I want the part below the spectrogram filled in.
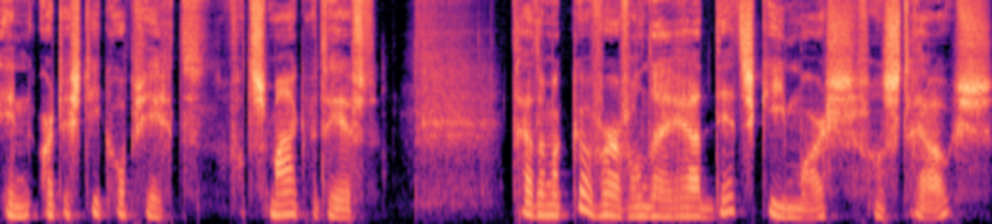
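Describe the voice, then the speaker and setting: Very slowly and somewhat breathily, a man speaks at a fairly high pitch with ordinary pitch variation, in a dry, close sound with no echo and a very clean recording over a silent background. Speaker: radio host and music presenter. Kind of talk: radio presentation between songs.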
